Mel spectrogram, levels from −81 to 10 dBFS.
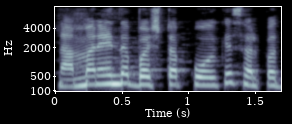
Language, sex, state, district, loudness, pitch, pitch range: Kannada, female, Karnataka, Mysore, -13 LUFS, 245 Hz, 230-260 Hz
